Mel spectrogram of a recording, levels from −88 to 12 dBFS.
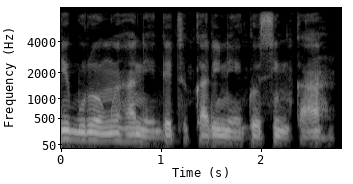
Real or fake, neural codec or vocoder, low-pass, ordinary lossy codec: real; none; 7.2 kHz; none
